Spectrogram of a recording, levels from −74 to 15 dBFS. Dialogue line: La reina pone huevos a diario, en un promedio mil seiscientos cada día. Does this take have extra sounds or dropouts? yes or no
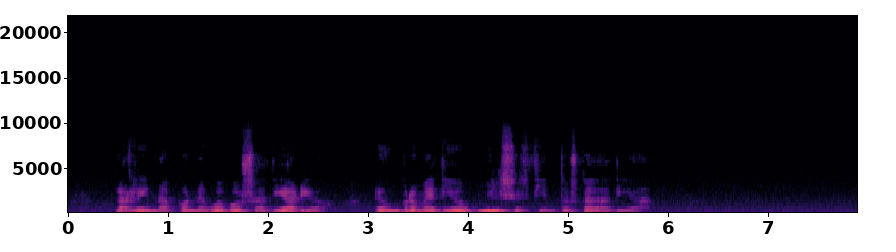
no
